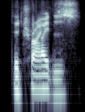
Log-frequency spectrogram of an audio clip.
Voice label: "detritus", American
